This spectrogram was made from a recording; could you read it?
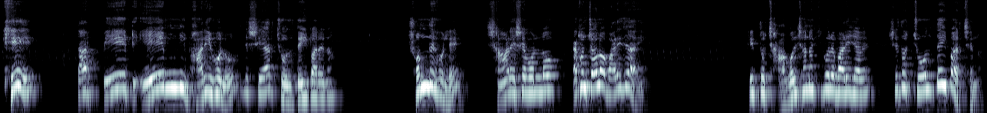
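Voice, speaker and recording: A man telling children's stories expressively and pausing to explain words as he goes. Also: high-pitched, big pitch swings, rough recording. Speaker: storyteller. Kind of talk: children's storytelling with word explanations.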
